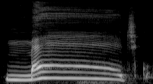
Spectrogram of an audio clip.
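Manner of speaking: MÉDICO with a very long open é; open vowel demo. Shown as a demonstration. Teacher shows pupils another example, drawn-out open MÉDICO. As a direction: stretch the first syllable of médico wide open. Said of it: "eu abro mais a boca".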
